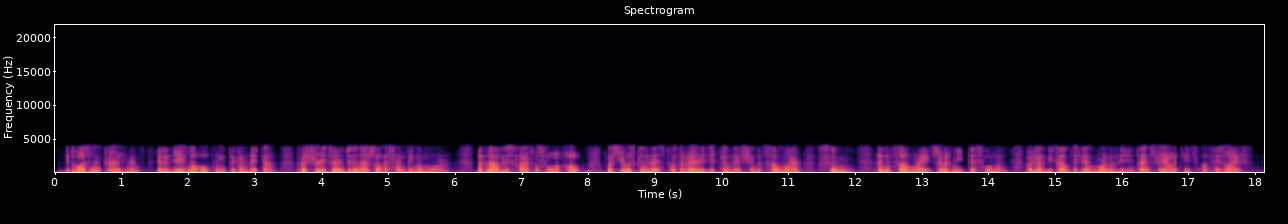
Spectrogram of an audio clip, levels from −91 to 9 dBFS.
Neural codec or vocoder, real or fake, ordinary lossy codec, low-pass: codec, 32 kHz, 1.9 kbps, SNAC; fake; AAC, 16 kbps; 7.2 kHz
